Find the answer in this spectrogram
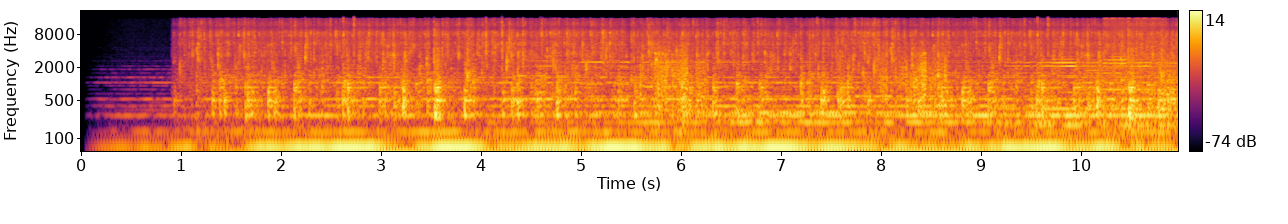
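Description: Background music with a steady wash of rain over it; the rain comes in about a second in.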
